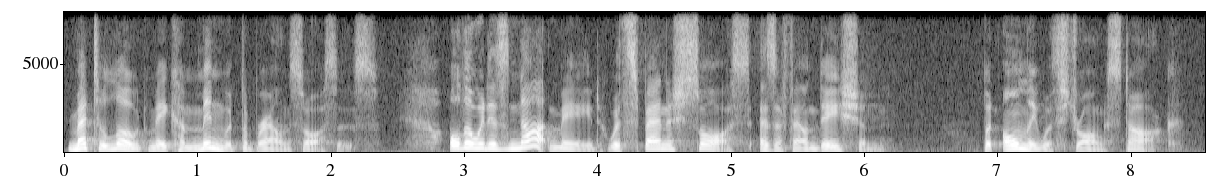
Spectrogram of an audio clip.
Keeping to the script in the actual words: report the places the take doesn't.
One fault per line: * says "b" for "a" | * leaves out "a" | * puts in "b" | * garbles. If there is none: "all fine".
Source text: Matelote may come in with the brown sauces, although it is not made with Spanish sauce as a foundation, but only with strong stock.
all fine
